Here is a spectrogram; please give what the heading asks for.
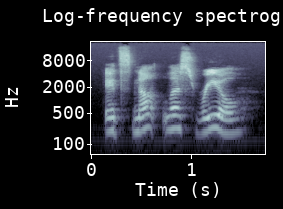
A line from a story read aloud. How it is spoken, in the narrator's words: she said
